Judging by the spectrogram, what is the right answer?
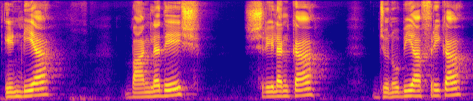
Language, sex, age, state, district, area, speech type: Urdu, male, 30-45, Uttar Pradesh, Gautam Buddha Nagar, rural, spontaneous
